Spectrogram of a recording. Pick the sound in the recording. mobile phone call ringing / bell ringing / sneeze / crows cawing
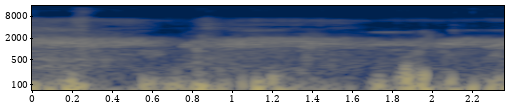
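crows cawing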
